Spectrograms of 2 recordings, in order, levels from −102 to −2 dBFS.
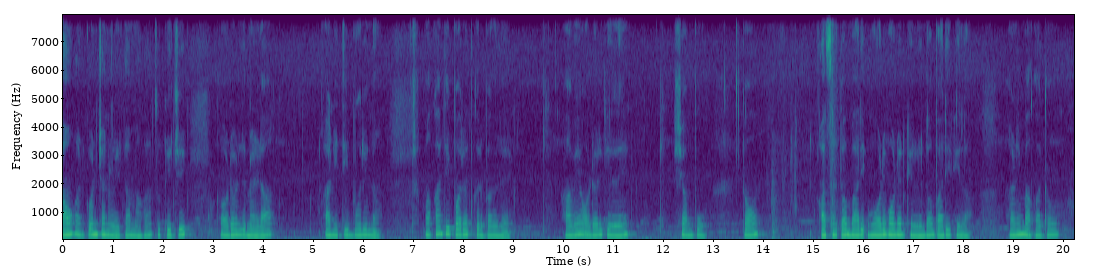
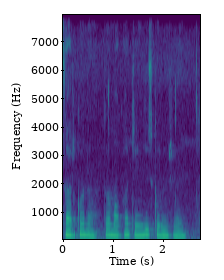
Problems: low volume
